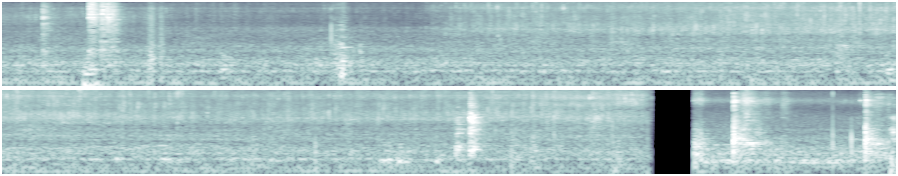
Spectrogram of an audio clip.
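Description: Cauliflower masala sizzling as it fries in an open metal pan, with a few sharp metal clinks early on. After a break, a cluster of clinks near the end.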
